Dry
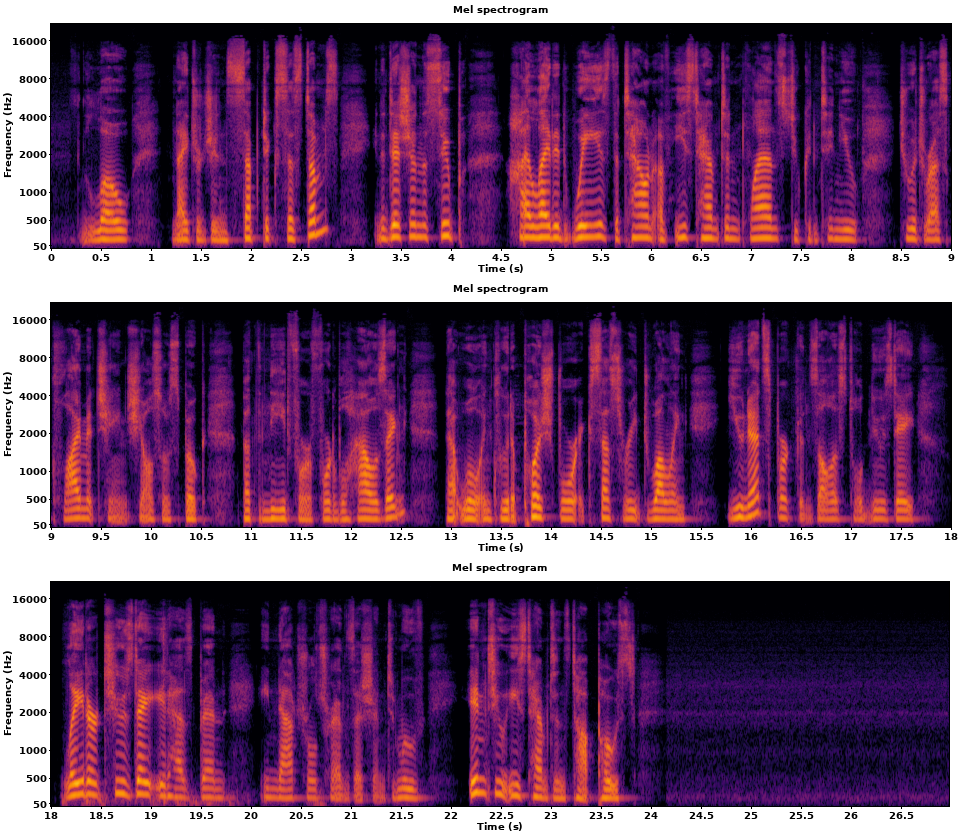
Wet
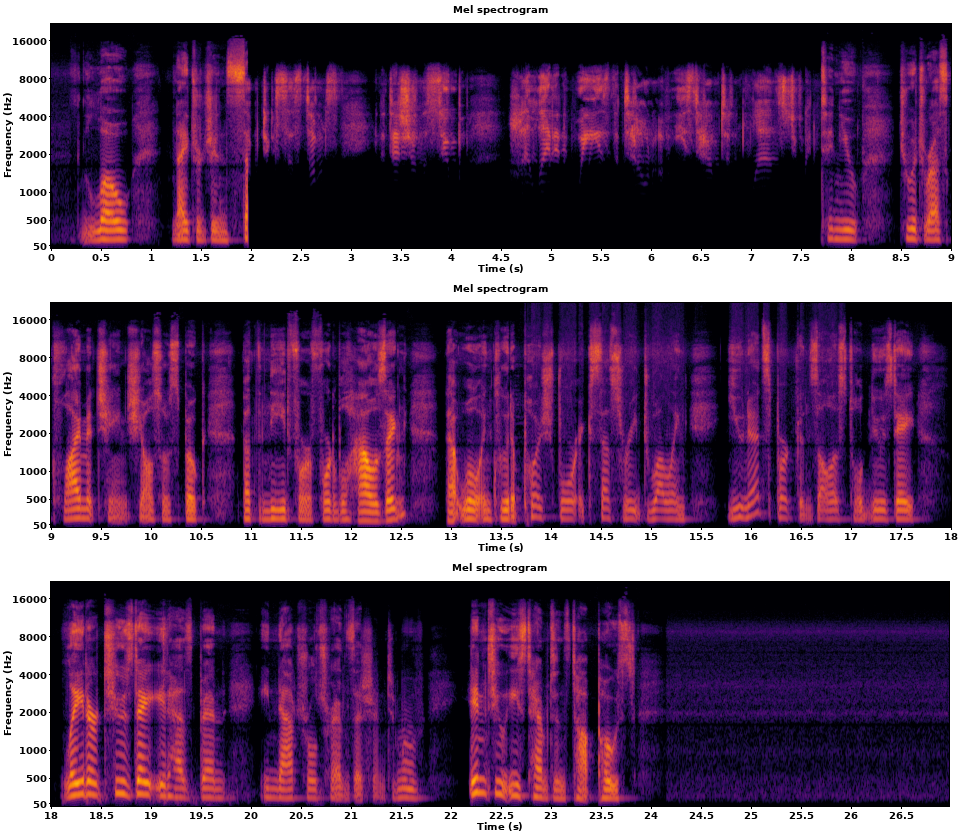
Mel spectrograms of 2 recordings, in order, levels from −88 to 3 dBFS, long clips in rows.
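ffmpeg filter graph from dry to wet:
-filter_complex "[0:a]asettb=1/sr,asplit=3[s0][s1][s2];[s0]atrim=end=1.974[s3];[s1]atrim=start=1.97:end=7.71,asetpts=PTS-STARTPTS,afade=t=in:d=0.004:c=qsin,afade=t=out:st=5.736:d=0.004:c=qsin,asuperpass=centerf=4400:order=12:qfactor=0.86,aecho=1:1:76:0.168,atrim=end_sample=253134[s4];[s2]atrim=start=7.706[s5];[s3][s4]acrossfade=d=0.004:c1=hsin:c2=qsin[s6];[s6][s5]acrossfade=d=0.004:c1=qsin:c2=hsin,asettb=1/sr,asplit=3[s7][s8][s9];[s7]atrim=end=12.034[s10];[s8]atrim=start=12.03:end=13.05,asetpts=PTS-STARTPTS,afade=t=in:d=0.004:c=qsin,afade=t=out:st=1.016:d=0.004:c=qsin,equalizer=f=1400:w=2.6:g=8.5,afreqshift=-34[s11];[s9]atrim=start=13.046[s12];[s10][s11]acrossfade=d=0.004:c1=hsin:c2=qsin[s13];[s13][s12]acrossfade=d=0.004:c1=qsin:c2=hsin,asettb=1/sr,asplit=3[s14][s15][s16];[s14]atrim=end=13.684[s17];[s15]atrim=start=13.68:end=16.96,asetpts=PTS-STARTPTS,afade=t=in:d=0.004:c=qsin,afade=t=out:st=3.276:d=0.004:c=qsin,lowshelf=f=86:g=-4.5,acompressor=threshold=0.0631:ratio=16:attack=3.2:release=140:knee=1:detection=peak,acrusher=bits=5:mode=log:mix=0:aa=0.000001[s18];[s16]atrim=start=16.956[s19];[s17][s18]acrossfade=d=0.004:c1=hsin:c2=qsin[s20];[s20][s19]acrossfade=d=0.004:c1=qsin:c2=hsin,asettb=1/sr,asplit=3[s21][s22][s23];[s21]atrim=end=21.114[s24];[s22]atrim=start=21.11:end=22.22,asetpts=PTS-STARTPTS,afade=t=in:d=0.004:c=qsin,afade=t=out:st=1.106:d=0.004:c=qsin,lowpass=4400,aeval=exprs='(tanh(11.2*val(0)+0.55)-tanh(0.55))/11.2':c=same[s25];[s23]atrim=start=22.216[s26];[s24][s25]acrossfade=d=0.004:c1=hsin:c2=qsin[s27];[s27][s26]acrossfade=d=0.004:c1=qsin:c2=hsin,highpass=230,equalizer=f=8800:w=2.3:g=13,bandreject=f=1600:w=6.2,volume=0.891"

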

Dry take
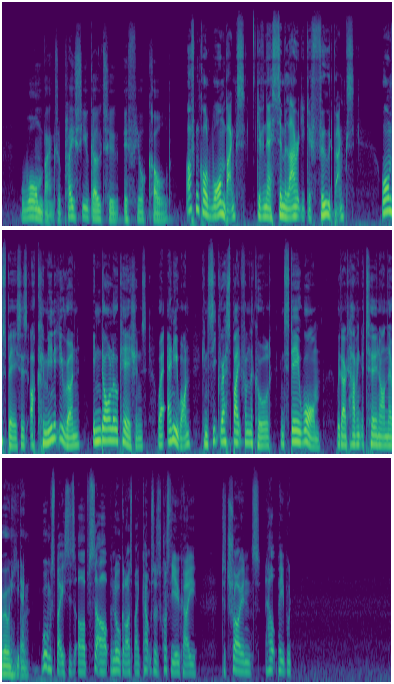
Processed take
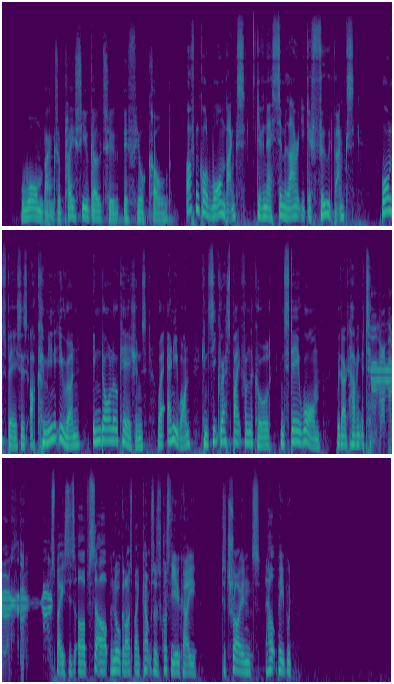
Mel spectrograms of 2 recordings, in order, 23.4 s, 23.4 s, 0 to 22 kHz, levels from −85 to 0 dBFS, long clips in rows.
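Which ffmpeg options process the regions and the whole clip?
-filter_complex "[0:a]asettb=1/sr,asplit=3[s0][s1][s2];[s0]atrim=end=15.174[s3];[s1]atrim=start=15.17:end=16.59,asetpts=PTS-STARTPTS,afade=t=in:d=0.004:c=qsin,afade=t=out:st=1.416:d=0.004:c=qsin,aeval=exprs='val(0)*sin(2*PI*1700*n/s)':c=same,acompressor=threshold=0.0501:ratio=6:attack=3.2:release=140:knee=1:detection=peak[s4];[s2]atrim=start=16.586[s5];[s3][s4]acrossfade=d=0.004:c1=hsin:c2=qsin[s6];[s6][s5]acrossfade=d=0.004:c1=qsin:c2=hsin,agate=range=0.0224:threshold=0.00316:ratio=3:detection=peak,acompressor=threshold=0.0447:ratio=10,volume=0.668"

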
